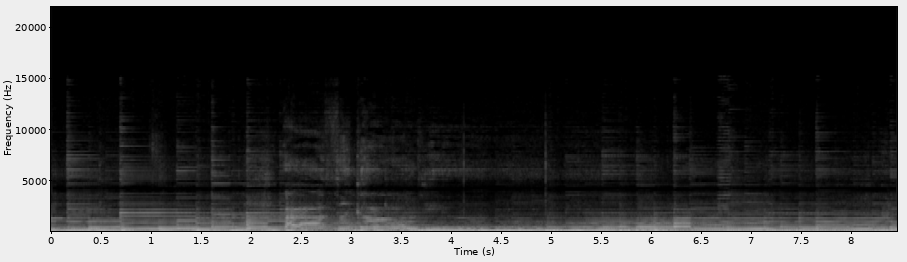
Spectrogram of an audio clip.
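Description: A steel-string acoustic guitar played solo in a slow folk song, picking sustained chords and notes through an instrumental passage between sung lines.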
